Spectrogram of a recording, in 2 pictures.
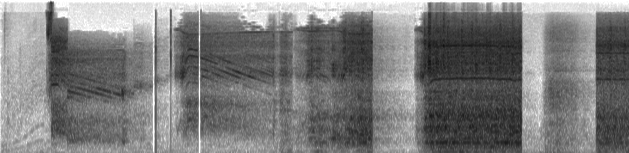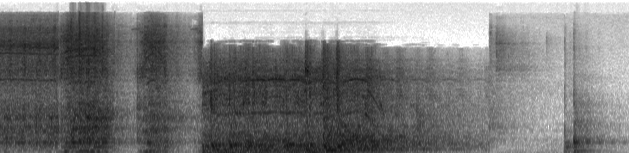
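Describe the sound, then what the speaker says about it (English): A power drill whirs in several bursts while drilling a hole in wood, stopping and starting, with a long steady run near the end and a few knocks in between. "I'll use this right here to drill a hole right here."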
